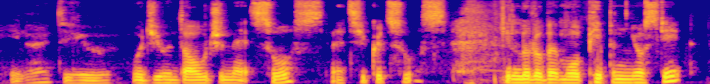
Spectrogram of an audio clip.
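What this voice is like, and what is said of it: New Zealand accent. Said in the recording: “that was not an Australian accent. That's a Kiwi... from New Zealand.”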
